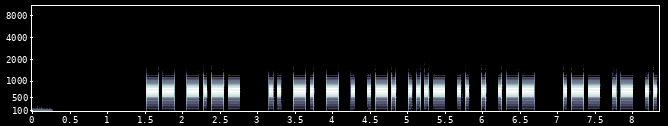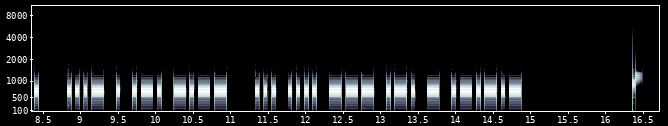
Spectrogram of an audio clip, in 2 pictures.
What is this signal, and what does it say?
Morse code, heard as a keyed tone, about 22 wpm, 700 Hz. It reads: MY INTERVIEW WAS VERY SHORT.
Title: Sentences from Top 1600 Words 22wpm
